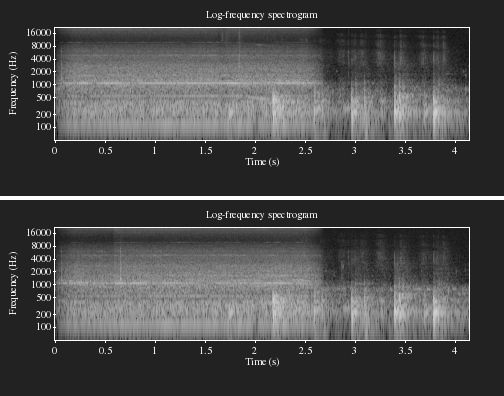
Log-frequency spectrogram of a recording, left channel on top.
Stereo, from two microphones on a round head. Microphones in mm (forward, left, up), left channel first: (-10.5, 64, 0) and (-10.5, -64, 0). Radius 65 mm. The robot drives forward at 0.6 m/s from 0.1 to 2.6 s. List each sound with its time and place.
1.7 s running footsteps: 10° left (ahead or behind), 3 m; by 3.9 s 20° left (ahead or behind), 1.7 m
